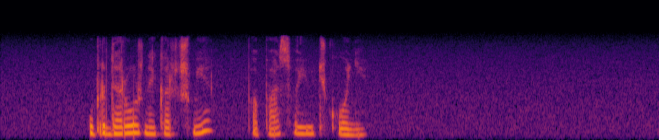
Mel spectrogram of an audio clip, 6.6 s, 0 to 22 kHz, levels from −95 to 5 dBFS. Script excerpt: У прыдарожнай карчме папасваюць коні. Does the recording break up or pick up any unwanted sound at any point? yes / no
no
